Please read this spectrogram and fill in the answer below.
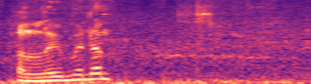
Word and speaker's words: aluminium: The guy who discovered it said aluminum. The scientific Community at the time said no, if it has to be an element, which it is, and it's a metal, it must be an inium.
